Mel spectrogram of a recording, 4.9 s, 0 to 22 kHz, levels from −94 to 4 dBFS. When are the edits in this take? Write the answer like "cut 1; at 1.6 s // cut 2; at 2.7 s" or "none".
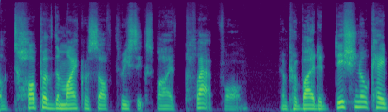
none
